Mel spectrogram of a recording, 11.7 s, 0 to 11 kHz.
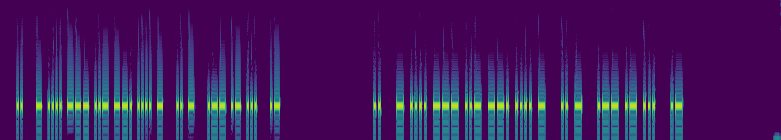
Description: Morse code, heard as a keyed tone, about 46 wpm, 700 Hz. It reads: I THOUGHT IT WAS A I THOUGHT IT WAS A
